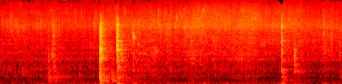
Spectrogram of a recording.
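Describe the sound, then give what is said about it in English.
Chopped tomatoes sizzle faintly in a pan with onions and garlic over raised heat, and a few sharp stirring clatters punctuate the soft, steady frying hiss. “And add them to the onions and the garlic. Turn the heat up and let them cook for a minute or two.”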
